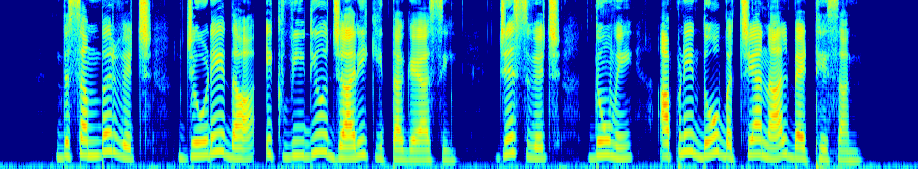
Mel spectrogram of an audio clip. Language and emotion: Punjabi, neutral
